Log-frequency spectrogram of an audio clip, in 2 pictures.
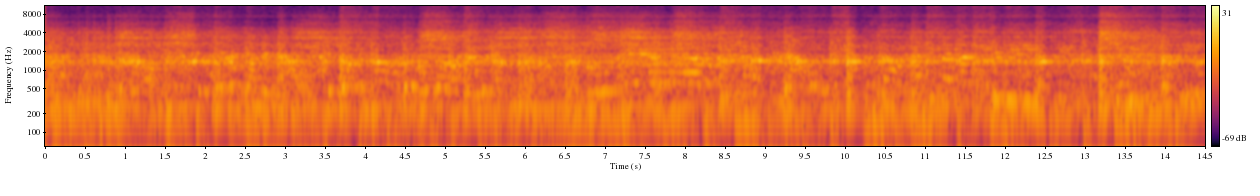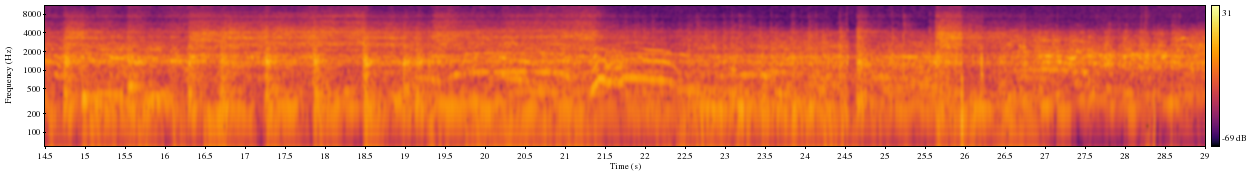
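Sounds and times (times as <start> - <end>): drum kit: 0.0 - 27.2
electric guitars: 0.0 - 29.0.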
